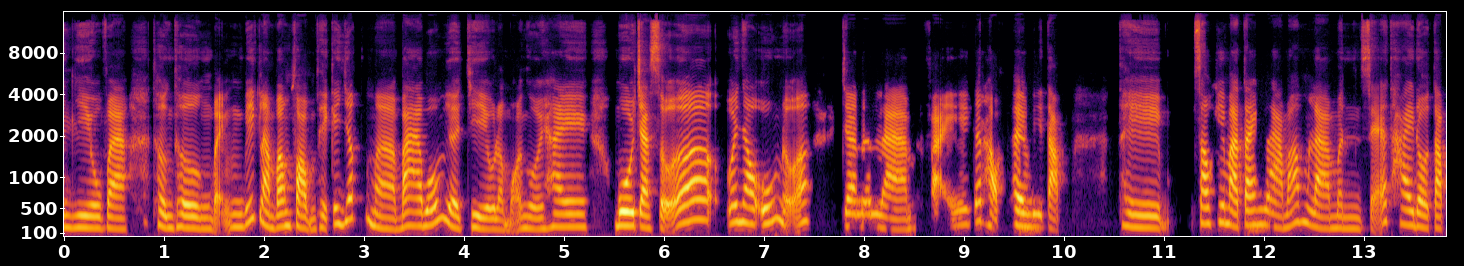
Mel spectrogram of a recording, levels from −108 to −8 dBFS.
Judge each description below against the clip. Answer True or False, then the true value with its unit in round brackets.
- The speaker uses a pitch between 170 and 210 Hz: True (205 Hz)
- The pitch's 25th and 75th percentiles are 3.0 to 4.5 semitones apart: False (4.9 semitones)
